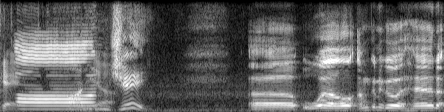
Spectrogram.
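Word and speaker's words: Anje: The A has to be prolonged. If you don't prolong the A, you're doing it wrong.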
